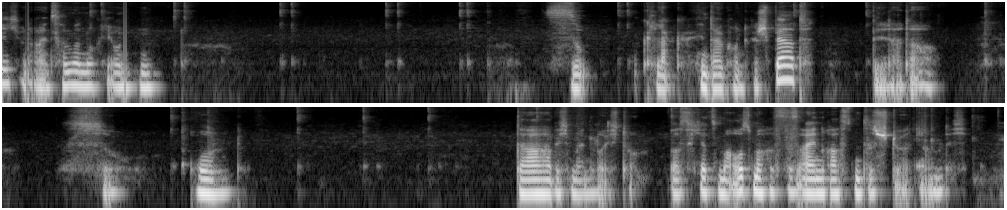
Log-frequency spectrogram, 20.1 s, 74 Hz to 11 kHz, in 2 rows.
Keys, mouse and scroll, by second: 0.9 click, 1.7 right click, 2.8 click, 3.7 click, 4.7 click, 6.2 click, 7.9 click, 8.7-10.1 drag, 10.8-11.9 drag, 13.0 click, 14.3-15.9 drag, 16.9 click, 19.2-19.6 ctrl+scroll up 2.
